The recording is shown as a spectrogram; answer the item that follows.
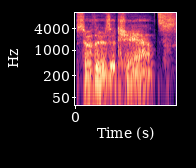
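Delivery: quiet, hushed whisper. Telling friends about looking over at Blard and Beale, retelling a whisper. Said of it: "I just whisper".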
